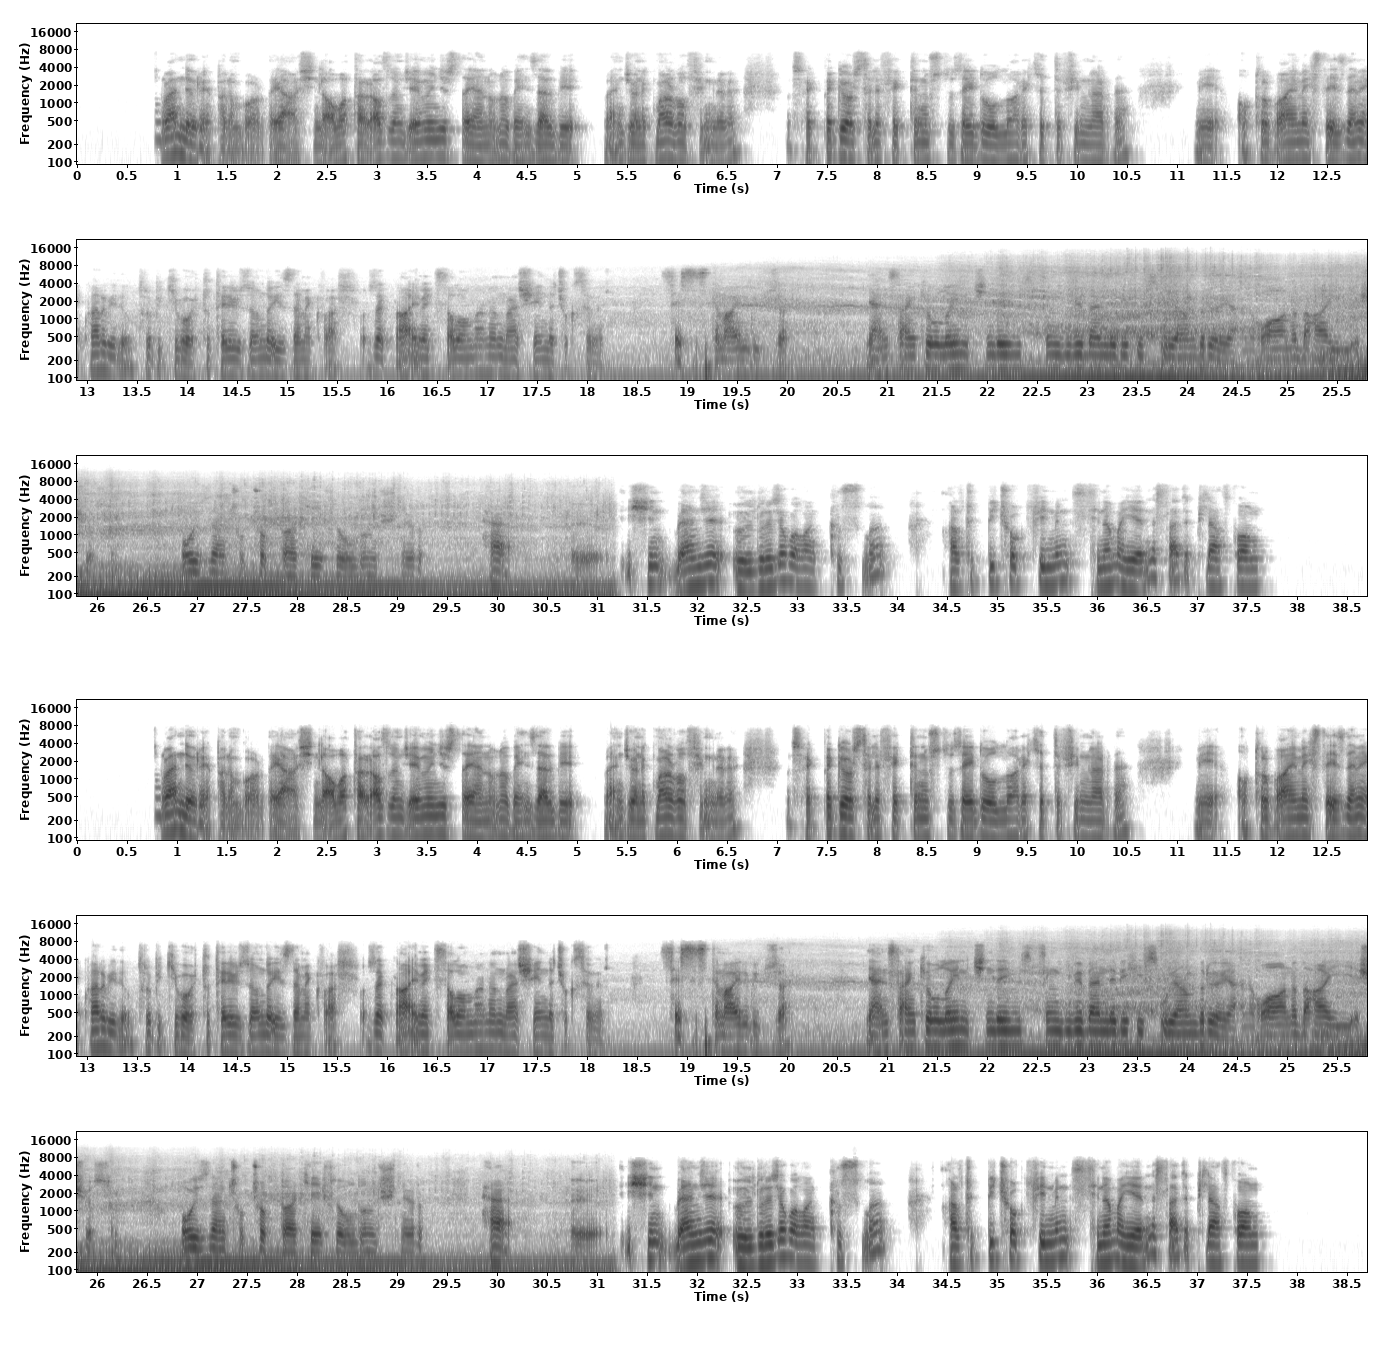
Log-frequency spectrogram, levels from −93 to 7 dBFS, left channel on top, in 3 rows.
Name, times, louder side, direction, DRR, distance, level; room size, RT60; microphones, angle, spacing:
voice 1, 0.8-5.0 5.3-18.2 18.8-20.1 20.5-29.3 29.6-30.2 30.7-34.3 34.5-37.6, right 6 dB, 75° right, 0.5 m, -29 dB
sound 1, 14.7-31.2, left 1 dB, 5° left, 0.3 m, -32 dB
3.8 x 3.2 x 3.7 m
head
